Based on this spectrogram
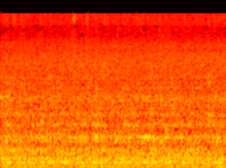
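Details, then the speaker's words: Maytag HE top-load washer, like-new, end of wash cycle: even low hum with steady rushing water, no grinding, rattling or straining; drain pump emptying the tub fast and normally. "It's draining the water out. You can hear it draining nice and fast."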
